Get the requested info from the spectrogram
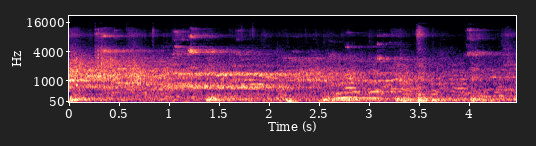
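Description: A basketball being dribbled on a hardwood gym floor, a few low bounces, over the chatter of a crowd in the hall. About a second in come a couple of short high squeaks, sneakers on the floor.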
